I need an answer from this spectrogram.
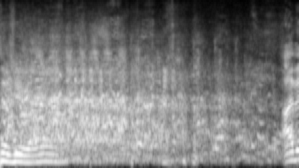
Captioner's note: audience laughing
